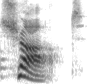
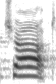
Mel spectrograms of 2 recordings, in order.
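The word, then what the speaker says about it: Chopt: one before okay so it's called chopped but it's spelled c h o p t and it's a it's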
